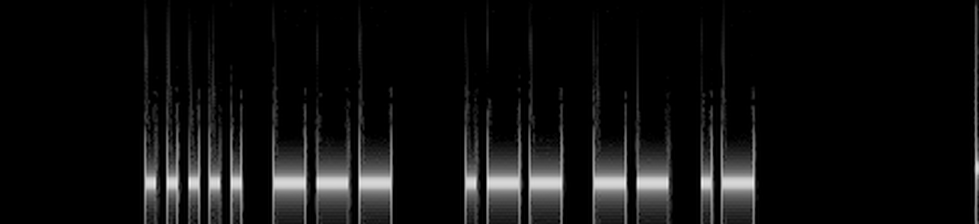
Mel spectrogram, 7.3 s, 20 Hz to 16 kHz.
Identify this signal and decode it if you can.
Morse code, heard as a keyed tone, about 15 wpm, 700 Hz. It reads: 5O WMA
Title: Winter Field Day Exchanges 15wpm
